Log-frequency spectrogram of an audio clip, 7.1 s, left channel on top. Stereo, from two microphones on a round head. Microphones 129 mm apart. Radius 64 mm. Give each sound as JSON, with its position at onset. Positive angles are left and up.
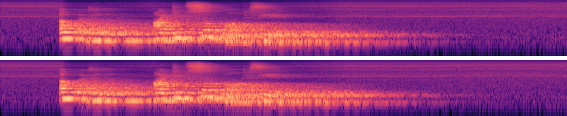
{"t": 0.7, "sound": "a woman speaking", "side_deg": 65, "distance_m": 1.8}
